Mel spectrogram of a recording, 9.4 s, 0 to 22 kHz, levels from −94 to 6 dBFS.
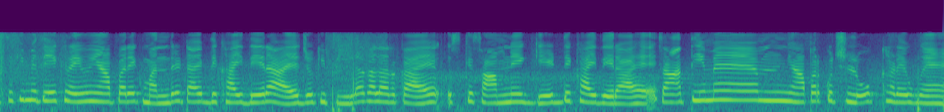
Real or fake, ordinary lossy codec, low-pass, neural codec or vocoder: real; none; 7.2 kHz; none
